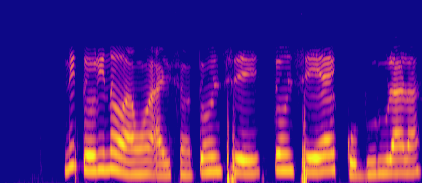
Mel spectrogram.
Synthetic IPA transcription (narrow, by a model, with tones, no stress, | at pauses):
nĩ˦to˧ɾi˦nãː˦˨a˨w̃ɔ̃˧a˨i˨sã˨to˦n̩˦e˧to˦n̩˦ʃe˧ɛ˦ko˨bu˨˦ɾu˦ɾa˦ɾa˦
